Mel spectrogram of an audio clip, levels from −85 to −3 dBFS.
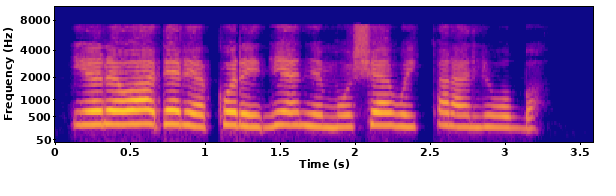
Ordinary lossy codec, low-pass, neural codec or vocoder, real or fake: AAC, 32 kbps; 7.2 kHz; codec, 16 kHz, 0.5 kbps, FunCodec, trained on LibriTTS, 25 frames a second; fake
